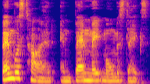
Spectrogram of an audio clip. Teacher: there's a falling intonation on the whole construct. The meaning of the whole thing then is statement.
